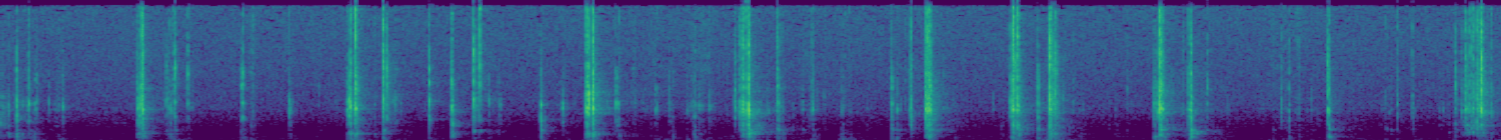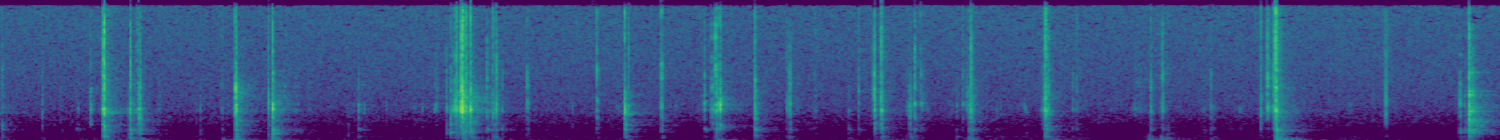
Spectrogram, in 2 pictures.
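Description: Rubber bands being lifted off the pegs of a plastic Rainbow Loom with a loom hook: a scattered series of small clicks and snaps, irregular, about one or two a second.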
